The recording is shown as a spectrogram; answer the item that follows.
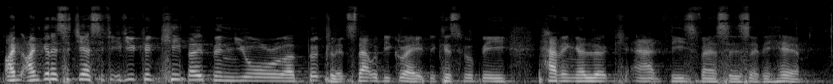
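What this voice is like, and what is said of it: South African accent, partly British. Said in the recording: “I did spend quite some time in South Africa. I lived there till I was 15. But as you can tell, the accent has become a little bit British. So forgive me if I'm neither one thing or another thing.”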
